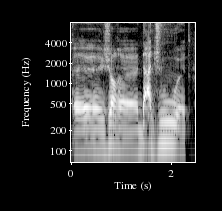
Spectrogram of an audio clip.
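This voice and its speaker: A man from the French Caribbean, a DJ and artist telling stories in a relaxed interview, with many fillers and restarts. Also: on the low side, slow. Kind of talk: casual storytelling interview.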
